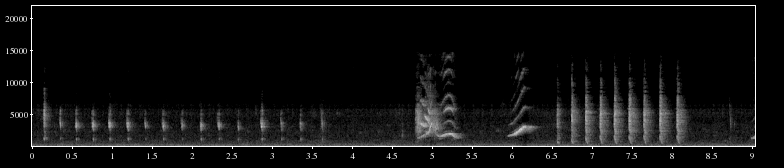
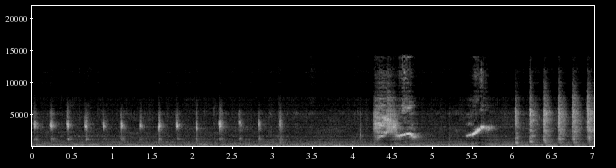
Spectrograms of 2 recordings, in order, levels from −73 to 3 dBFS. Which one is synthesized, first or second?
second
